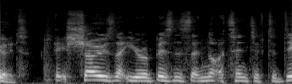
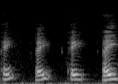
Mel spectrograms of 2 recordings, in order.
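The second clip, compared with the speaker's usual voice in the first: put-on Liverpool accent, higher, quieter; 6 semitones higher, 5 dB quieter than usual. Speaker breaks off while giving business tips, in a put-on liverpool accent. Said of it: "Why am I putting a Liverpool accent on?".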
